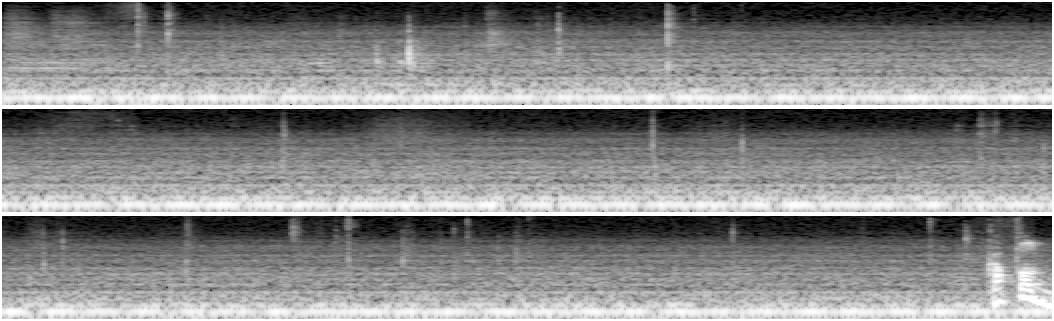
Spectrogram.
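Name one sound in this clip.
Plastic card sleeves crinkle and click as hands handle them.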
